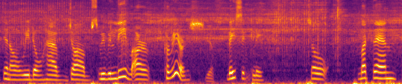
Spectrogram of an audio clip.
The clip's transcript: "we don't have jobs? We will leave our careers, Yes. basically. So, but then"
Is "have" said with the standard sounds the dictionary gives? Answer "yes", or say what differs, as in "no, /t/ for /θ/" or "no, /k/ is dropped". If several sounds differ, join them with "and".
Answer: yes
